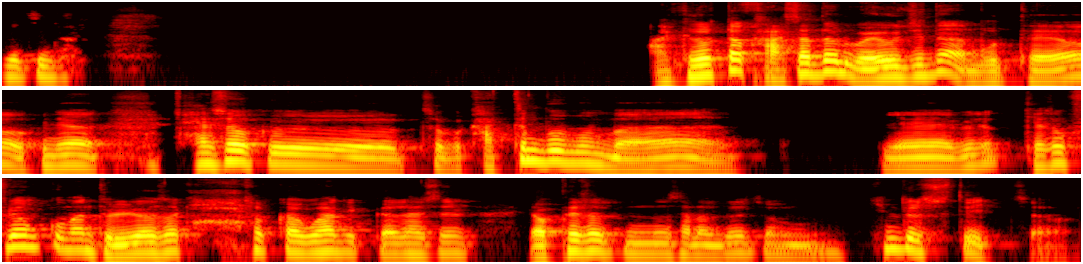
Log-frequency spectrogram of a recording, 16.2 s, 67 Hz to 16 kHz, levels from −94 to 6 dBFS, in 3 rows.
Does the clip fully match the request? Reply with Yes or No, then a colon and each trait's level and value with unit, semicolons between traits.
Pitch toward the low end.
Yes: low, 125 Hz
